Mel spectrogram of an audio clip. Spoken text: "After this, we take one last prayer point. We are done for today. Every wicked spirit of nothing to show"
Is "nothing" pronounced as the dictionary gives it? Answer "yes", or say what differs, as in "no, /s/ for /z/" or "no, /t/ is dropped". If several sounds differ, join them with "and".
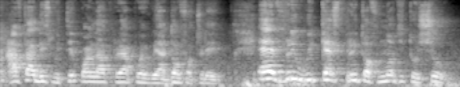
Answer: no, /t/ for /θ/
